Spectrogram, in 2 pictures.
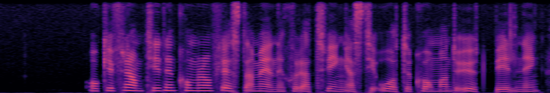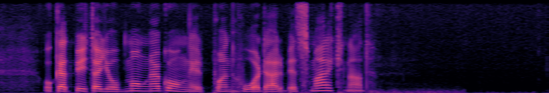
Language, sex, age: Swedish, female, 46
